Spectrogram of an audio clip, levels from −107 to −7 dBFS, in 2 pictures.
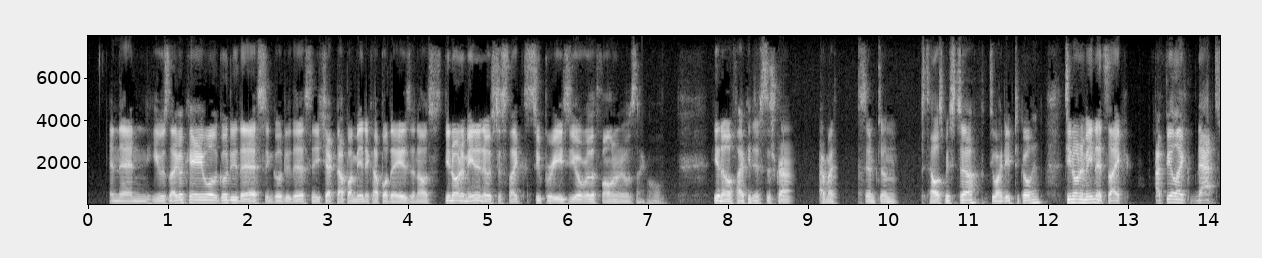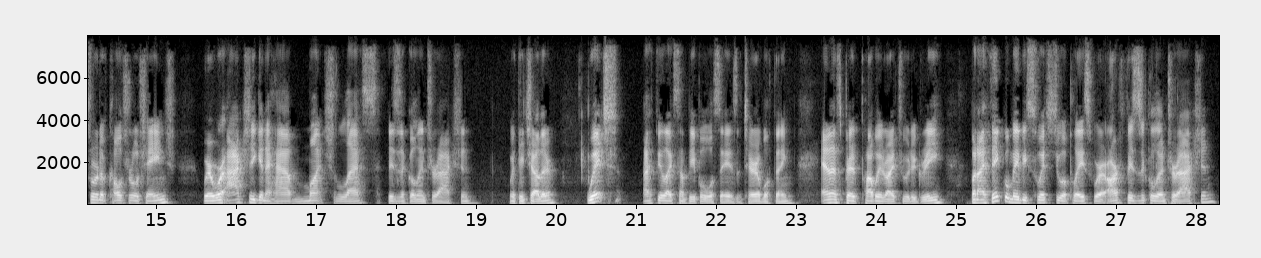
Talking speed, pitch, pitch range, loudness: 275 wpm, 105 Hz, 95-125 Hz, -19 LUFS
